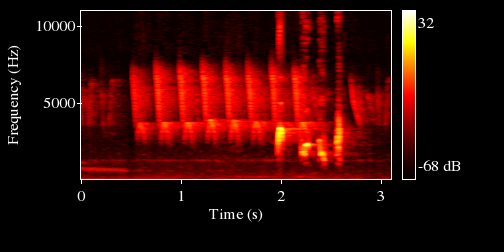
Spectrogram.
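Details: Streak-eared bulbul singing: a series of about eight quick, downslurred high notes at a steady pace, followed by louder, sharper chirps and a short final flourish, in a quiet setting.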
